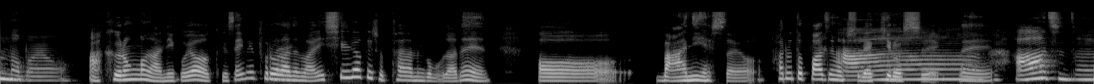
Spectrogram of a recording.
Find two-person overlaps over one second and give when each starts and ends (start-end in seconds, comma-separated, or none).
8.4-9.9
